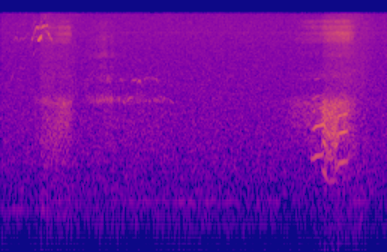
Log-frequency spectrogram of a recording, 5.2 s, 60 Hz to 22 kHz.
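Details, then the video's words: Sleeping domestic cat in a box, its breathing snotty from an underlying disease it has had for 13 years, close-miked: a soft hissing breath, then a louder wet, crackling breath near the end. "Cat Breathing White Noise"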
